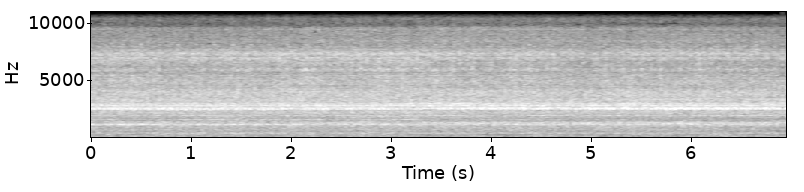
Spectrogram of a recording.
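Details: 1993 Chevrolet truck, 350 V8 throttle body injection, warm in closed loop after thermostat replacement: smooth even low rumble with no misses, knocks or hunting; idle staying good and low, healthy.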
